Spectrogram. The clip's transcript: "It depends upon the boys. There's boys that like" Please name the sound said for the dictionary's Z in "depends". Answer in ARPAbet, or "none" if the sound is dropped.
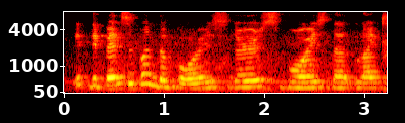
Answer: S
